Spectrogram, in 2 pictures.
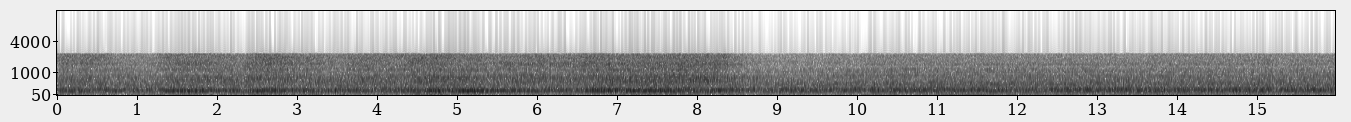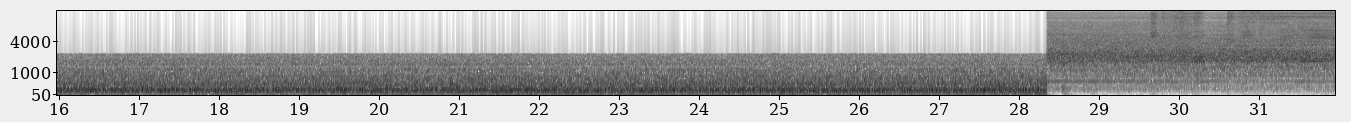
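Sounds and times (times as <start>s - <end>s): muffled power tool running: 28.4s - 31.9s
power tool whine: 28.4s - 31.9s.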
